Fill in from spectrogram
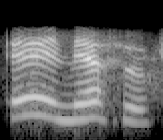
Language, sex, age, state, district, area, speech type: Assamese, female, 18-30, Assam, Lakhimpur, rural, conversation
